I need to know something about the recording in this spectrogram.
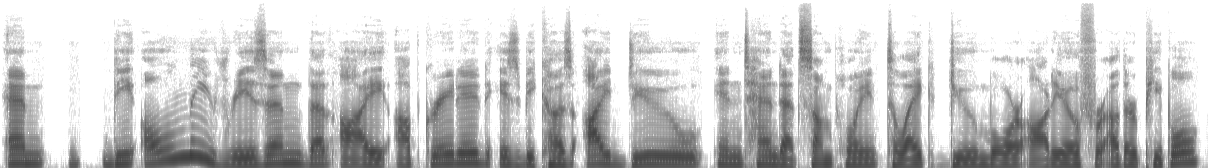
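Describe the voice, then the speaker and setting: Man, slightly high voice, crisp and smooth, casual tech talk, rambling enthusiastic explainer, podcast guest. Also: measured pace, a little mellow, dry recording, studio quality. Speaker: podcast guest, audiobook narrator. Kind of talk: casual technical chat.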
